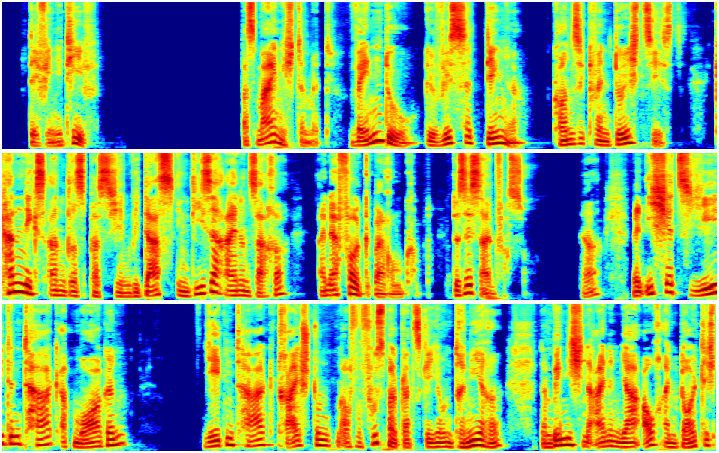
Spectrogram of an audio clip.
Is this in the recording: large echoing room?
no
